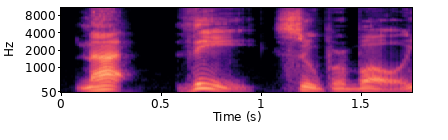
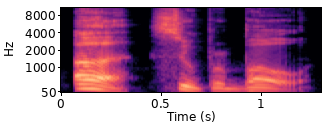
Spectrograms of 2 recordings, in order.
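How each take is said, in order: First: Not the Super Bowl, with the word the pressed; stress on the. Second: A Super Bowl, with a clearly stressed A. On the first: Correcting the chat, stress on the. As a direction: punch the. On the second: Telling chat he only hopes, stress on A. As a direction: lean on the little word A. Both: Shown as a demonstration.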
